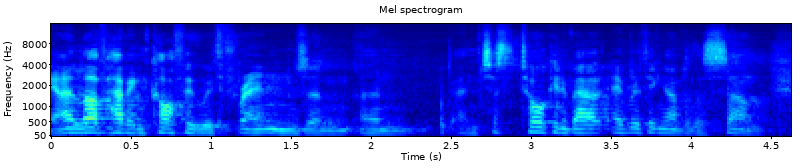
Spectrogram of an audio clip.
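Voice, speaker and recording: Speaking very fast with an English accent, a man at a medium pitch uses ordinary pitch variation, with audible room echo and noticeable background noise. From England, Southport (Merseyside). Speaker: photographer and filmmaker. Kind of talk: live presentation to an audience. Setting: stage with audience. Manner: casual, hesitant with fillers.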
